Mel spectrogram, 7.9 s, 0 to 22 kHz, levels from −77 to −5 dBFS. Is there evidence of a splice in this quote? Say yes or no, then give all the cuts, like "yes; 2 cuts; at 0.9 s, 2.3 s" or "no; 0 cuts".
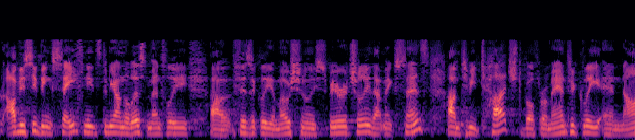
no; 0 cuts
